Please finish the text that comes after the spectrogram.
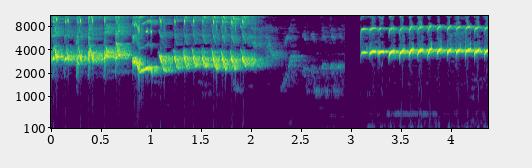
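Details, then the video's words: White-rumped shama singing loudly as a provocation lure for rivals: a long, rich, buzzy warbling phrase that fades out, a brief silence, then a fast, even, pulsing trill of high notes. "MURAI BATU GACOR bikin EMOSI lawan jadi NYAUT BUNYI BONGKAR MATERI ISIAN ampuh buat PANCINGAN murai"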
